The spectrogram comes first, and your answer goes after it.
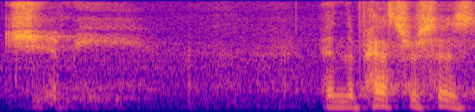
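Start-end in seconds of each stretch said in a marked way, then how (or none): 0.0-0.6 very quiet, small, tiny, breathy hushed whisper. Retelling a child answering the phone: imitating a whisper. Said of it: "this little whisper says".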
